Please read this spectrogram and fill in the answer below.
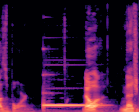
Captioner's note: buzzer chimes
